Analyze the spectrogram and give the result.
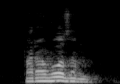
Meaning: instrumental singular of парово́з (parovóz)
- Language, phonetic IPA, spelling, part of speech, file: Russian, [pərɐˈvozəm], паровозом, noun, LL-Q7737 (rus)-паровозом.wav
